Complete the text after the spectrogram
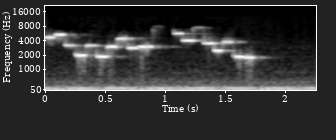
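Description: A rapid, bird-like run of about twenty short electronic tones hopping between high pitches, a robotic chirping data-transfer sound from the Chirp app on a phone, sending links, notes or pictures to a tablet via sound, played alone over a low steady hum.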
